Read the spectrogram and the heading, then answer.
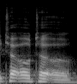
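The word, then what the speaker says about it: To'oto'o: One of them, of course, how do you say his name? To'o To'o? – Henry To'o To'o, yes.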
